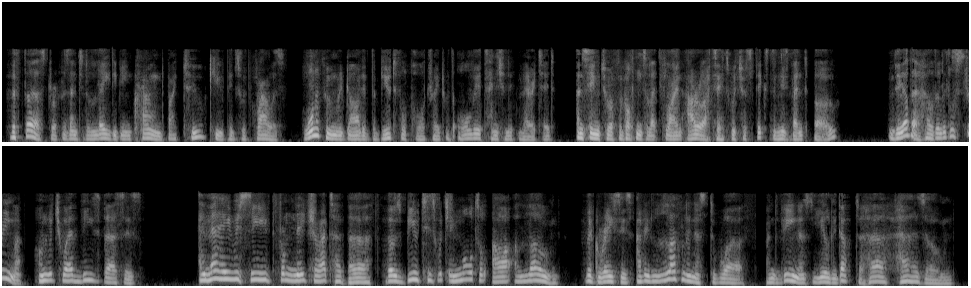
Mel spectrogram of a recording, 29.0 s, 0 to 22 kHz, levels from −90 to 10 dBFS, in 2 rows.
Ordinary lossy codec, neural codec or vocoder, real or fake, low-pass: AAC, 24 kbps; codec, 16 kHz, 4 kbps, FreqCodec, smaller model; fake; 5.4 kHz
